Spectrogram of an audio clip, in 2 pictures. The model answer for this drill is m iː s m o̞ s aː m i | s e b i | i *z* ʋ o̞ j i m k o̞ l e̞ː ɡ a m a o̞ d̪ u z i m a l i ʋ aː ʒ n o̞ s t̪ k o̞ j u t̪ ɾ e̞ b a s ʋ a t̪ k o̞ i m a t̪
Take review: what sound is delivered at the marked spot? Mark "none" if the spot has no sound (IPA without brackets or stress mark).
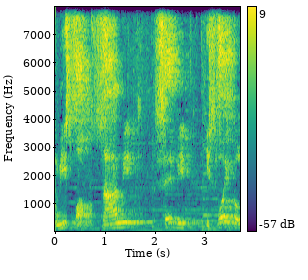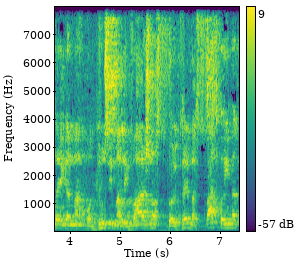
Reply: s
